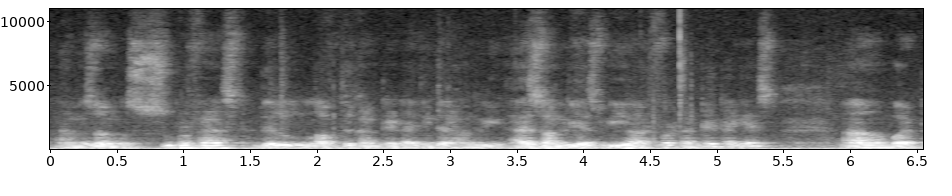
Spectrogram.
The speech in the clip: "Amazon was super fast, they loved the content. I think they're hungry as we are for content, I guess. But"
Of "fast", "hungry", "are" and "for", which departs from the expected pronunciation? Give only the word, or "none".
none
